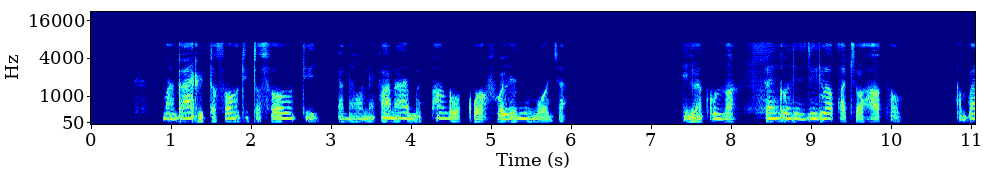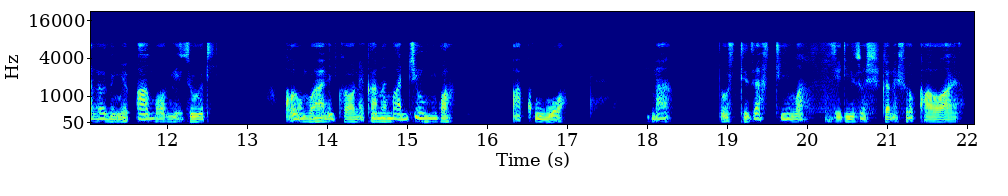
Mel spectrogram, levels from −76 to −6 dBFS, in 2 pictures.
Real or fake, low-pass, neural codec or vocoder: fake; 7.2 kHz; codec, 16 kHz, 1 kbps, FreqCodec, larger model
